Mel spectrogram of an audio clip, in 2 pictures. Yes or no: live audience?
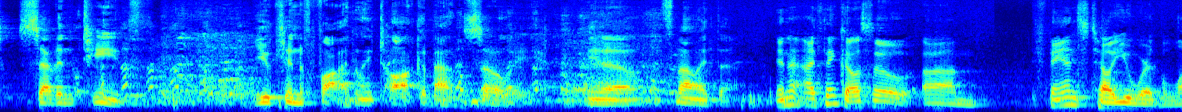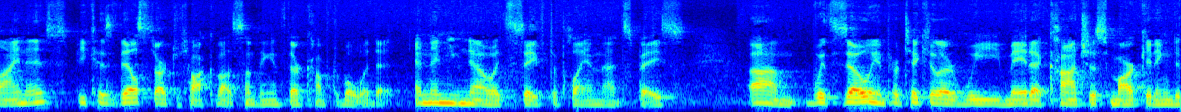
yes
